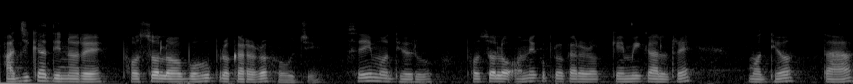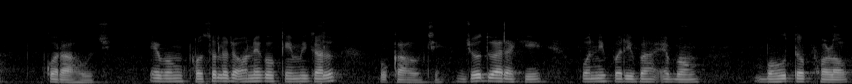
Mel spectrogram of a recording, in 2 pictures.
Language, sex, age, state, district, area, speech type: Odia, male, 18-30, Odisha, Bhadrak, rural, spontaneous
